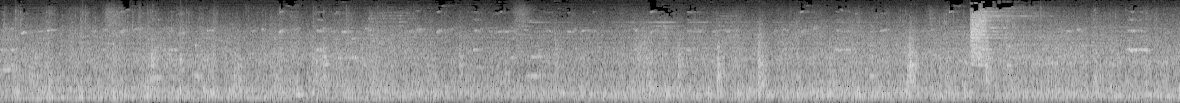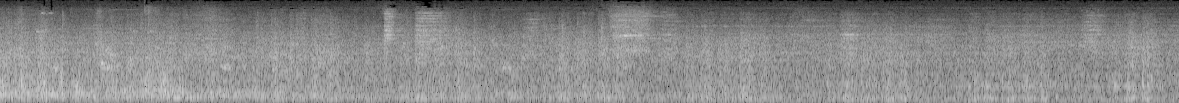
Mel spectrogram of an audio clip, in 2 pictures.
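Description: Loaded ballast hopper cars of a work train rolling past at low speed, their wheels rumbling and clicking over the rail joints. The sound fades gradually as the train pulls away.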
